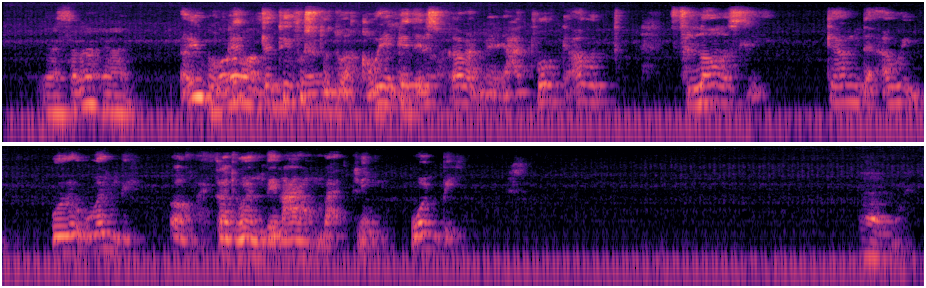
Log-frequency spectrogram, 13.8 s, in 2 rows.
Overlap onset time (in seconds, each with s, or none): 1.5 s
